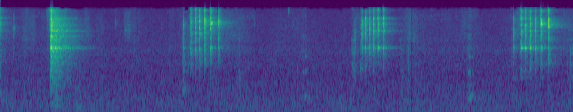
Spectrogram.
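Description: Socket ratchet wrench worked in short strokes on a bolt at the crankshaft harmonic balancer: four brief bursts of pawl clicking about every second and a half, the first the loudest.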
